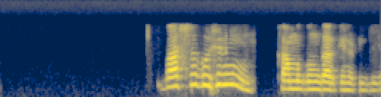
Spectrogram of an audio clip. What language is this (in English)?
Punjabi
